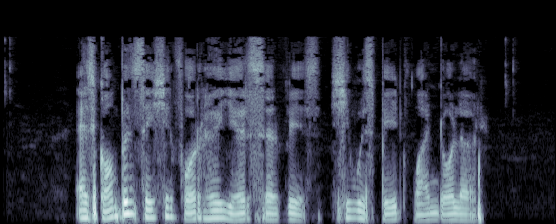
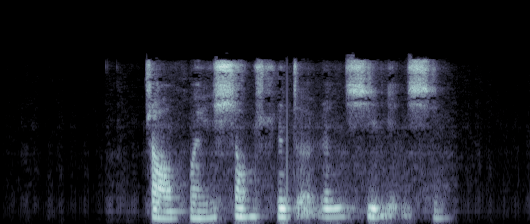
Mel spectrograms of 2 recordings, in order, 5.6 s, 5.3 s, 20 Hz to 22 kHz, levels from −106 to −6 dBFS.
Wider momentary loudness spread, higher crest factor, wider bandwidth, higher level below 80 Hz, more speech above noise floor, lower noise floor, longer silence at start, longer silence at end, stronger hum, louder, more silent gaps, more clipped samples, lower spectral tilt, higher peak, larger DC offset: about the same, 11 LU vs 12 LU; about the same, 20 dB vs 20 dB; first, 11.5 kHz vs 8.2 kHz; first, -58 dBFS vs -66 dBFS; second, 53 dB vs 63 dB; second, -77 dBFS vs -89 dBFS; second, 0.75 s vs 1.45 s; second, 0.7 s vs 0.85 s; neither; about the same, -25 LUFS vs -25 LUFS; neither; neither; first, -5.5 dB/octave vs -3 dB/octave; about the same, -6 dBFS vs -8 dBFS; neither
